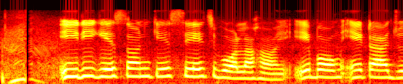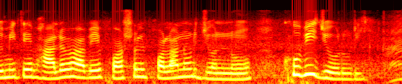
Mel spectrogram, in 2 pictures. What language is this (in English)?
Bangla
